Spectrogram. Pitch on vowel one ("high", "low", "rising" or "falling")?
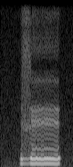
high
